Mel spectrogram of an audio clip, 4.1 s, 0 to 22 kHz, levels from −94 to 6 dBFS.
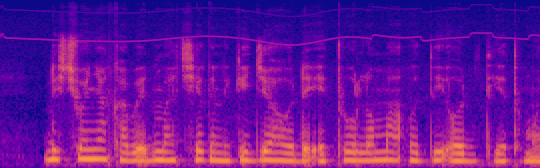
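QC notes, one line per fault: Throughout, switching supply whistle: a switching power supply near the signal path is running at a switching rate low enough to fall in the audible band, and its noise couples into the audio as a thin, high whistle sitting under the speech, roughly 35 dB below it. The tone wanders between about 7.27 kHz and 9.75 kHz as the supply's operating point shifts, so it is heard as a faint, moving whine.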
